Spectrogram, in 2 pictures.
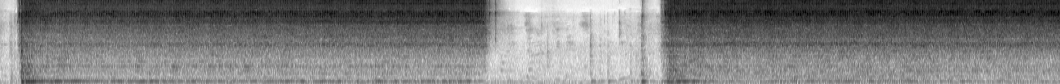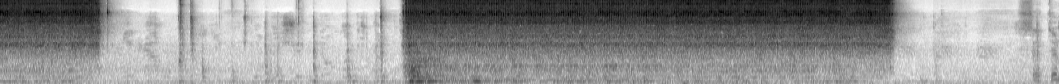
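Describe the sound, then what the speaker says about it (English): An AC Delco power ratchet spins out liftgate latch bolts on a Jeep Grand Cherokee, Durango, Liberty or Nitro: three long loud whirring runs separated by short pauses of clinking and handling noise. "a good AC Delco power ratchet also really does the trick"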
